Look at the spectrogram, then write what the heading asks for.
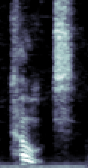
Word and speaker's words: coat: you go so class the O A here in the middle okay makes an o sound we do not pronounce the a okay the word is not Co COA it is only coat coat is usually for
